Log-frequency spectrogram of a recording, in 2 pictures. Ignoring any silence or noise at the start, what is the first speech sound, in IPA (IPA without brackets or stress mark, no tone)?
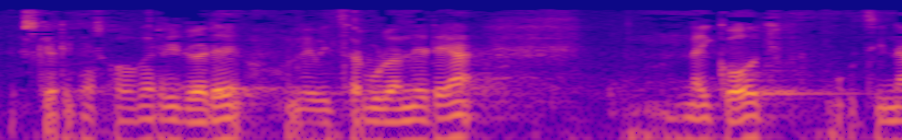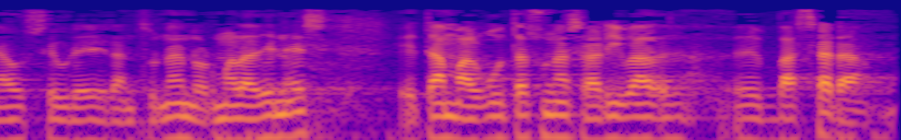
e̞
